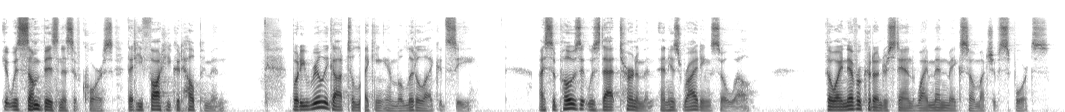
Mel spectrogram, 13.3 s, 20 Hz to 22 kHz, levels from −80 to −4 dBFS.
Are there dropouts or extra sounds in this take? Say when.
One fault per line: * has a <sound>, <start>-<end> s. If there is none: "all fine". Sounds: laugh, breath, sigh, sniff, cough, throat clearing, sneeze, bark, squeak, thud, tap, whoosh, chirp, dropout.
* has a dropout, 4.5-4.6 s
